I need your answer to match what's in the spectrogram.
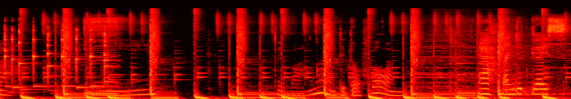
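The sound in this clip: A phone ringtone sounds for an incoming call: bright, steady melodic tones with voice-like sounds mixed through, moderately loud and continuous with a brief dip partway.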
